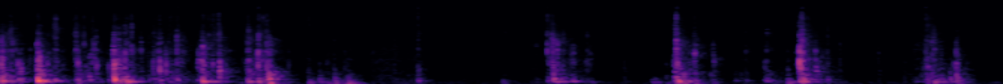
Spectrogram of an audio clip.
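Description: A blue plastic Dr Teal's bath soak bottle, hollow and holding thick liquid, is gripped in the hands and shaken back and forth. Irregular bursts of dull, sloshing thunks come with brief, bright splashy edges and short pauses between runs of shaking.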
